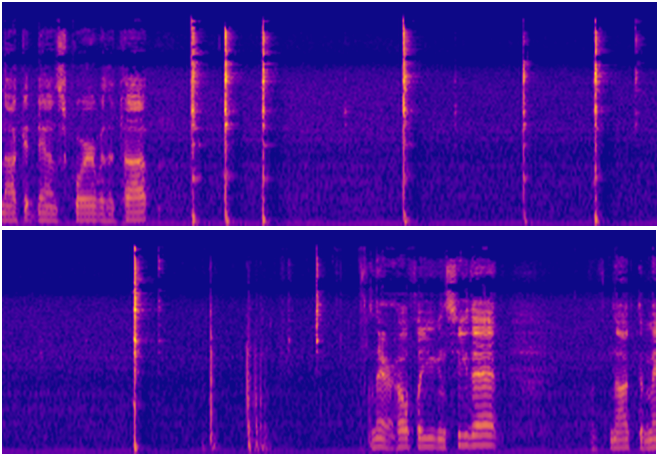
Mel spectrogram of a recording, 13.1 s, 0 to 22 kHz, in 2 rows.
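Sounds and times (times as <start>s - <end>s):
hammer tapping metal punch: 1.9s - 2.8s, 4.0s - 4.2s, 5.2s - 6.4s, 7.9s - 9.8s.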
